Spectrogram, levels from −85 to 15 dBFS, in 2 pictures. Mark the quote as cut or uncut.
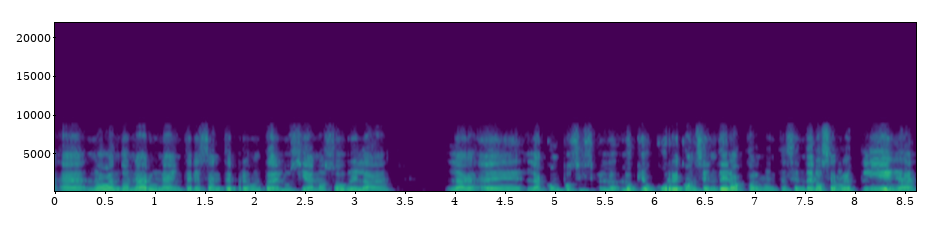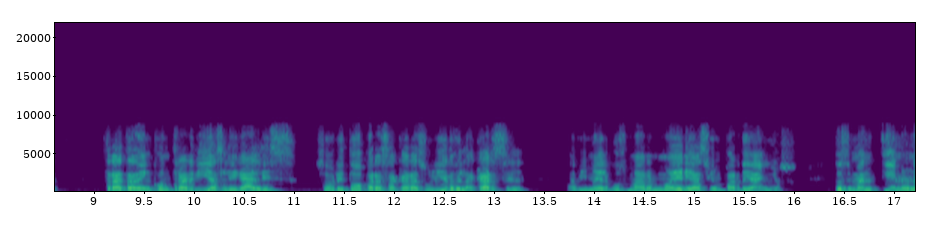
uncut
